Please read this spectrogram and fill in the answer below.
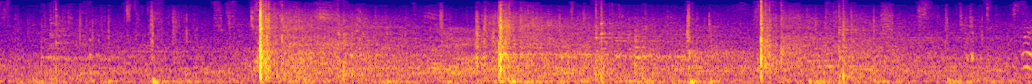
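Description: Badminton rackets striking a shuttlecock in a doubles rally: three sharp hits about a second and a quarter apart, the first the loudest.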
